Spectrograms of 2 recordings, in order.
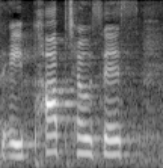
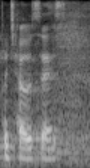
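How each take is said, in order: First: The second p sound is clearly pronounced. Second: The second p sound is silent. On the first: The speaker calls it wrong. "that word looks like it says apoptosis, and I like to think of the cells popping" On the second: The speaker calls it right. "the P T is like in pterodactyl, it's silent, it's supposed to be apoptosis"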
